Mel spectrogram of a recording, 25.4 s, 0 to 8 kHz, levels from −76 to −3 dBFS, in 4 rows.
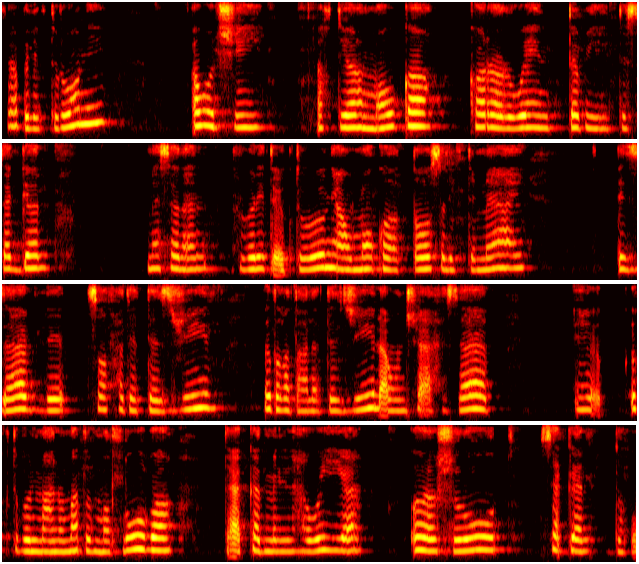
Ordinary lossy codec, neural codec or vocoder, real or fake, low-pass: none; codec, 16 kHz, 16 kbps, FunCodec, trained on LibriTTS, 50 frames a second; fake; none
